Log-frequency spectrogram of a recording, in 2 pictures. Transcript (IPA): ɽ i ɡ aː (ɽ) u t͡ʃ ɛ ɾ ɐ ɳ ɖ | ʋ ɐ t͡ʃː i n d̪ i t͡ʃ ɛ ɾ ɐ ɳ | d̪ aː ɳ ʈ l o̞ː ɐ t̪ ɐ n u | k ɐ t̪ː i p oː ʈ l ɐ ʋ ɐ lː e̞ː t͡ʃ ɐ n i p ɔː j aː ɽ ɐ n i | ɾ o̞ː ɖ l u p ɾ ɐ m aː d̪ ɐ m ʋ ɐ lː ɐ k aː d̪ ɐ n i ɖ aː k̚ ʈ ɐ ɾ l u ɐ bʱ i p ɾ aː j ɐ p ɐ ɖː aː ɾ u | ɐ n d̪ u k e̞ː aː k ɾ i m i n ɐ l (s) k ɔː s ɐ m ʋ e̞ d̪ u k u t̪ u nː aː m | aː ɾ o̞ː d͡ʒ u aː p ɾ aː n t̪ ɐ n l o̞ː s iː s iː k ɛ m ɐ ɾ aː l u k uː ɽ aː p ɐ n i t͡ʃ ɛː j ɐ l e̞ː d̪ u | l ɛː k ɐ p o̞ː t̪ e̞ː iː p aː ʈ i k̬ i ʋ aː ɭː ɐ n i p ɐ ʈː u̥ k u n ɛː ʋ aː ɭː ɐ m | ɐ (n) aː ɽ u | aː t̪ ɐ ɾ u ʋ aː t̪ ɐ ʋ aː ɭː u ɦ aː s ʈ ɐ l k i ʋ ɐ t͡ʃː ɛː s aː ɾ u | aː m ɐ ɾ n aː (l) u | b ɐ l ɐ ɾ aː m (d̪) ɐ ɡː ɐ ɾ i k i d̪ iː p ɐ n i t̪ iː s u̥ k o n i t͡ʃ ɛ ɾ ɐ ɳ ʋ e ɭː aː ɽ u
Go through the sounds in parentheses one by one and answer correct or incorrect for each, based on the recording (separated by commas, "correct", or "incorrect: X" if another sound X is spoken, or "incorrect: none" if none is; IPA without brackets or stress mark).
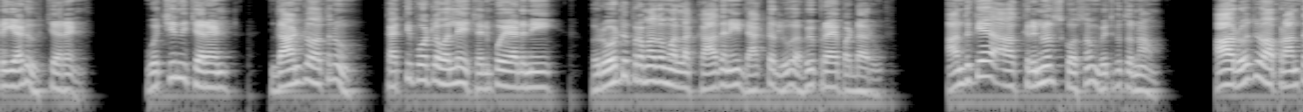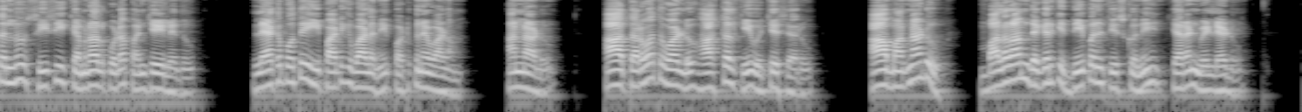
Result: correct, correct, incorrect: nː, incorrect: ɽ, correct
